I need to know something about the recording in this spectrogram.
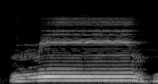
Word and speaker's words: م: Okay, मीम, मीम also lip sound letter. मीम भी जो है वो होंठ वाला हरफ है, दोनों होंठ को बंद करेंगे और मीम को प्रोनाउंस करेंगे।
